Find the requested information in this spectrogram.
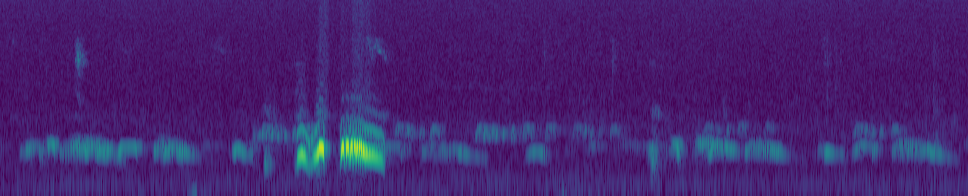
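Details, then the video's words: Female spotted dove cooing to stimulate a male, used as a lure: soft low wavering coos repeated through the clip, with one louder burst of rapid cooing in the middle and brief quiet gaps. "Tiếng chim cu gáy MÁI kích trống, chim cu mái thúc gù"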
